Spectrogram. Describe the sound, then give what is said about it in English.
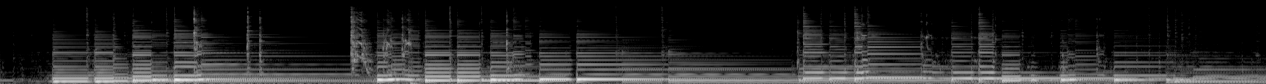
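An acoustic guitar is plucked and strummed in short bursts, strings ringing out and sustaining between attacks, with pitches shifting slightly as if being tuned. No one speaks. “And I need to tune the guitar.”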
